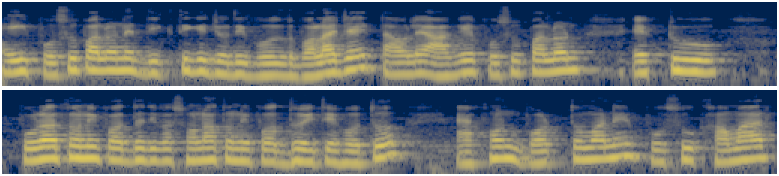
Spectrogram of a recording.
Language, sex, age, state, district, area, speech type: Bengali, male, 60+, West Bengal, Paschim Bardhaman, urban, spontaneous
